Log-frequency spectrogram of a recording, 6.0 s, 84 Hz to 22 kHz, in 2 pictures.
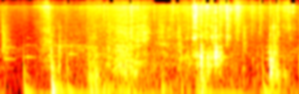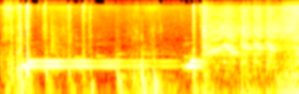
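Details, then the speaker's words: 2011 BMW 328i xDrive (E90, high mileage, all-wheel drive) after starter replacement, jump-started with battery at about 7 volts: cranks, catches and settles into a steady idle with no grinding or clicking; normal start and idle. "No issues yet. It did start, which is really no surprise because we were pretty certain that it was the starter."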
